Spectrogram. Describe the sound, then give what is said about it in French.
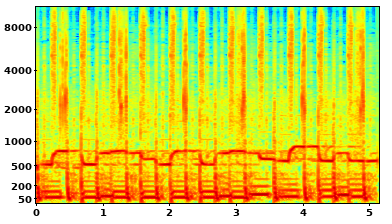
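A person makes music by striking cushions in a steady, repeating rhythm, each hit a deep, muffled thump, while a sustained wavering melodic tone plays over the beat throughout. No one speaks. “Il tape ses coussins.”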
